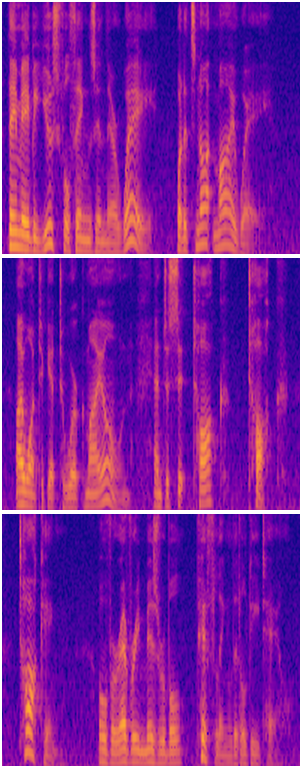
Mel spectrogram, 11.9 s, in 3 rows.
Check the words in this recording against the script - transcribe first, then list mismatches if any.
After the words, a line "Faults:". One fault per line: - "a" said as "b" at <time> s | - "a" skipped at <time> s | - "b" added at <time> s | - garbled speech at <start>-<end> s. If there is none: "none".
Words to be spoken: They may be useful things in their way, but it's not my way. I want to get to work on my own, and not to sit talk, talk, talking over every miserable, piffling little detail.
They may be useful things in their way, but it's not my way. I want to get to work my own, and to sit talk, talk, talking over every miserable, piffling little detail.
Faults:
- "on" skipped at 5.1 s
- "not" skipped at 6.1 s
